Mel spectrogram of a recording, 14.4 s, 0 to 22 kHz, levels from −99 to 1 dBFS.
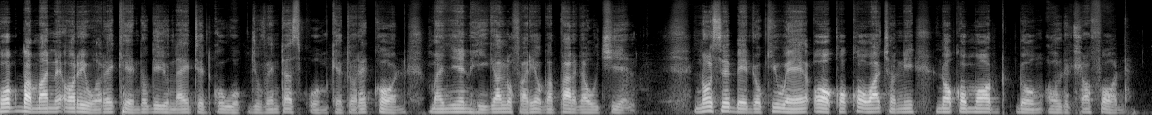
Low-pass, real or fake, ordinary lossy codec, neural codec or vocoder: none; fake; none; codec, 44.1 kHz, 3.4 kbps, Pupu-Codec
